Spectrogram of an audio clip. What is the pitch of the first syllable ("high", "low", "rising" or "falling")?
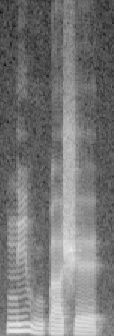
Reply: high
